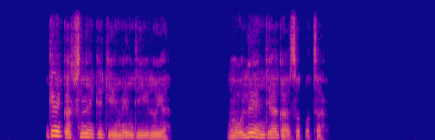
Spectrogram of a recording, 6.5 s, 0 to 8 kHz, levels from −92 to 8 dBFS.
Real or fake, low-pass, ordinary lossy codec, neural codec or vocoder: fake; 7.2 kHz; none; codec, 16 kHz, 4.8 kbps, FACodec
